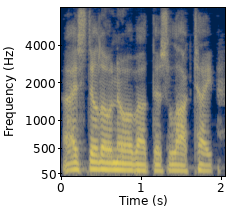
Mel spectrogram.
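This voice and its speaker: A man's voice: fairly low pitch, steady tone, normal speed, highs cut off, slight background noise, natural voice. A man voicing a nervous, gullible unicorn stallion thief, a reluctant sidekick in a cartoon fan story, anxious and hesitant. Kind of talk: cartoon fan fiction character voice.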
